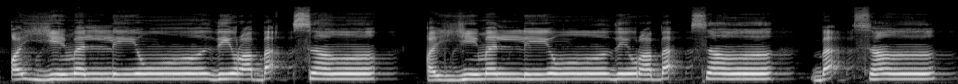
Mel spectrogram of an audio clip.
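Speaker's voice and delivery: बअसन with a sharp catch on the hamza; jerked hamza. Shown as a demonstration. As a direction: jolt the hamza in बअसन, slowly. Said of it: "झटका देकर पढ़ा जाएगा". (बअसन में हमज़ा झटके से)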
